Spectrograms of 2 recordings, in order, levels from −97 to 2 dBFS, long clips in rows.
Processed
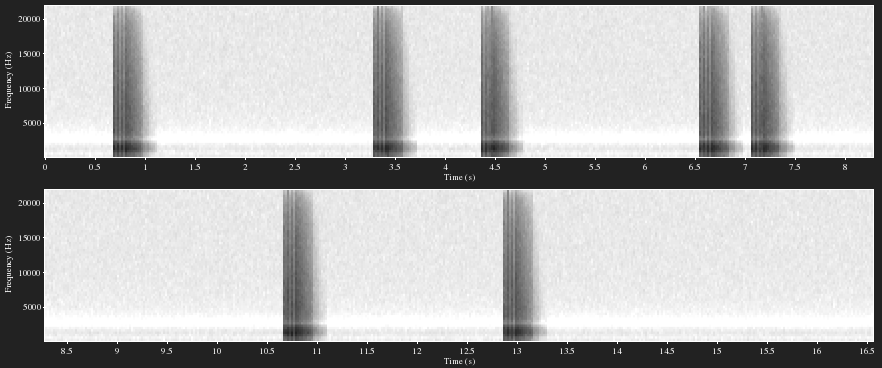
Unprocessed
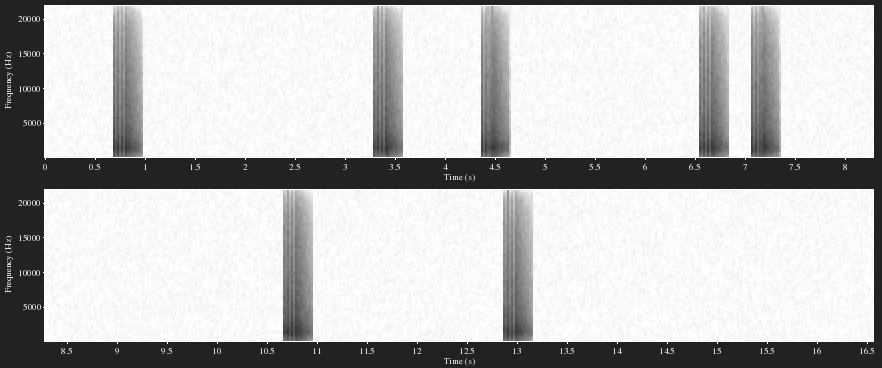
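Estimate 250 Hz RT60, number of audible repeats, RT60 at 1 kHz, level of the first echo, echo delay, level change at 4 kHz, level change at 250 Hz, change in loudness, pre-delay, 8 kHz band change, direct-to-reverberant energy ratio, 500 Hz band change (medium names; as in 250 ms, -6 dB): no reverb, 1, no reverb, -23.0 dB, 72 ms, -1.5 dB, +2.0 dB, +4.0 dB, no reverb, +5.5 dB, no reverb, +4.0 dB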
